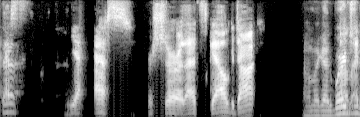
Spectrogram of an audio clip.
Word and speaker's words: Gal Gadot: You want to say Gal Gadot, but the T is actually not silent. Gal Gadot. Thank you.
